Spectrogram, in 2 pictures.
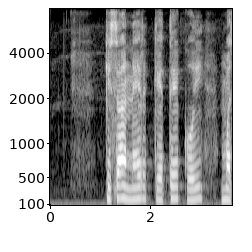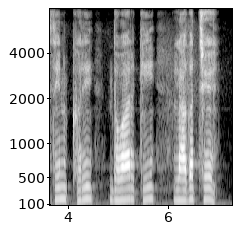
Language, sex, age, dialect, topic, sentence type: Magahi, male, 18-24, Northeastern/Surjapuri, agriculture, question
